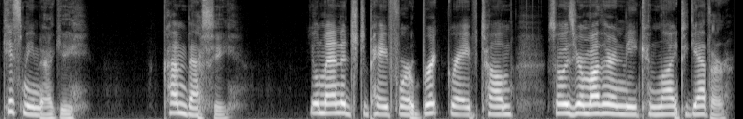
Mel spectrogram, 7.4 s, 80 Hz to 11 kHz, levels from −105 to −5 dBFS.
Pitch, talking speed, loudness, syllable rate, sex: 225 Hz, 170 wpm, -19 LUFS, 5.7 syllables/s, female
